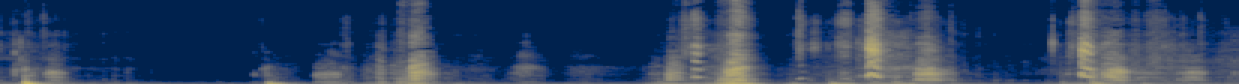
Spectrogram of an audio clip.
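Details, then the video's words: Dosa the dog barks in short, husky bursts with breathy panting between, a low thump at the start, then groups of rough, noisy barks spaced a second or two apart. "Have you ever heard Dosa BARK before?"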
